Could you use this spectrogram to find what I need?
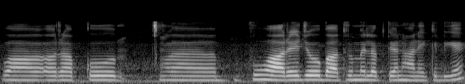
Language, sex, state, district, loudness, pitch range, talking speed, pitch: Hindi, female, Haryana, Rohtak, -19 LUFS, 190-205 Hz, 180 wpm, 200 Hz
